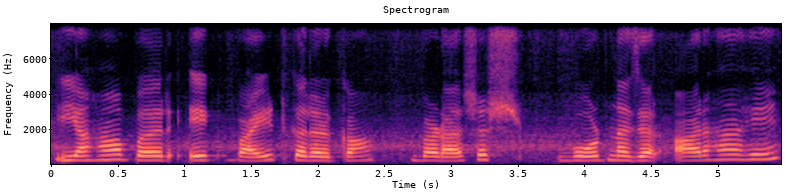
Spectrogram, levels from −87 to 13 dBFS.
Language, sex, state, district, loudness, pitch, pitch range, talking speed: Hindi, female, Madhya Pradesh, Dhar, -13 LUFS, 245 Hz, 230-275 Hz, 155 wpm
